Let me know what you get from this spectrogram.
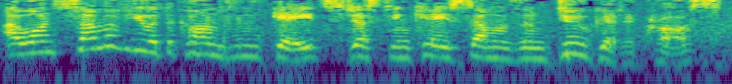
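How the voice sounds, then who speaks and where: An actress playing a calm, shrewd, authoritative medieval nun in a radio drama. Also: female voice, medium pitch, fairly quick, slight background noise, natural voice, rough recording. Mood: commanding. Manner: authoritative, composed.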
